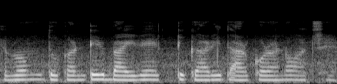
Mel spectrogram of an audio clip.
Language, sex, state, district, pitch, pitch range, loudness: Bengali, female, Tripura, Unakoti, 210 Hz, 205-215 Hz, -15 LUFS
